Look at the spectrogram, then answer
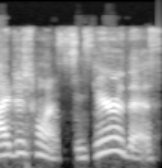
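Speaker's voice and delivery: excited-sounding speech. Retelling a business partner's words on a FaceTime call: imitating someone excited. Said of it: "he was so excited".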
